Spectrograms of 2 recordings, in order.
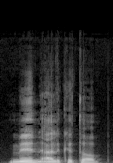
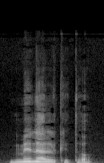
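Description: First: من الکتاب split as "men, alketāb"; unlinked silent n. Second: من الکتاب linked as "menal-ketāb"; n with fatha. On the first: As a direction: keep a break between من and الکتاب. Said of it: "بعد از من چی اومده". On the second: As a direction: run من into الکتاب with an a. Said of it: "پس میگیم من". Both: Shown as a demonstration.

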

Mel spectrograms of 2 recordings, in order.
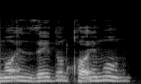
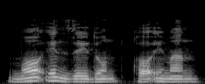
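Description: First: قائمون ending in "-un"; corrected nominative ending. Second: قائما ending in "-an"; incorrect accusative ending. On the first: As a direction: end قائمون on "-un", not "-an". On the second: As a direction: end قائما on "-an", not "-un". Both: Shown as a demonstration. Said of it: "پس اینجا باید بگیم".

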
